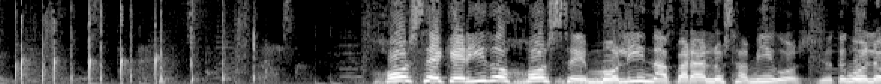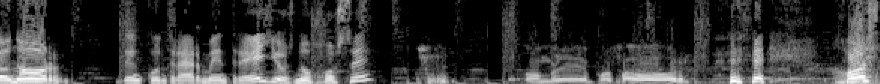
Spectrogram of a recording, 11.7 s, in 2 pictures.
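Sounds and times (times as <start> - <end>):
clapping applause: 0.0 - 2.1
speech: 2.5 - 8.8, 9.4 - 11.7
laughter: 10.4 - 11.2.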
